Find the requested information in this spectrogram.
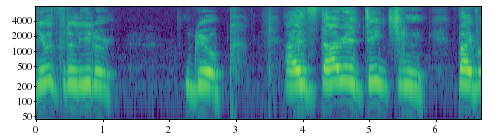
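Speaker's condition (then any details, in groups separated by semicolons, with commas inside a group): Cerebral palsy; voice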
